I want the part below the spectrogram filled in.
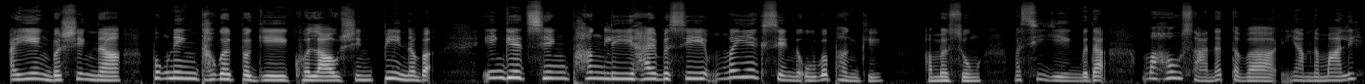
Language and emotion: Manipuri, disgusted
